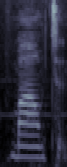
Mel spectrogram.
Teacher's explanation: It has two syllables. The first syllable is longer than the last one, so the rhythm goes tada, mountain.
